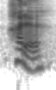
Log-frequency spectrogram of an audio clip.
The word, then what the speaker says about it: Huda: oh my gosh about the butcher her name huda is how you pronounce her name beauty foundation sticks um these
